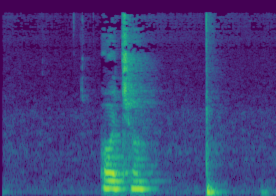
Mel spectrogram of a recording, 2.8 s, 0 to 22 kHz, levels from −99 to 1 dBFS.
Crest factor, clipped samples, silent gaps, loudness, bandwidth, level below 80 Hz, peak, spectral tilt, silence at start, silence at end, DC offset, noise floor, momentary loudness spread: 22 dB; under 0.1%; none; -21 LUFS; 17 kHz; -42 dBFS; -2 dBFS; -5 dB/octave; 1 s; 0.6 s; under 0.1%; -62 dBFS; 12 LU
